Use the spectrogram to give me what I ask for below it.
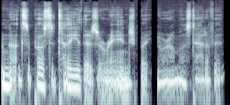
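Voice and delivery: soft, high, rushed secret; hushed confession. A narrator's reading. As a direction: let it slip under your breath. She confides a forbidden secret.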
